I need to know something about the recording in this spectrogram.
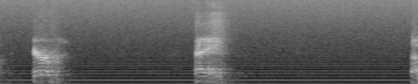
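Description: Steady electrical mains hum with a stack of overtones, broken twice by short bursts of a voice, about half a second in and again about two seconds in.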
